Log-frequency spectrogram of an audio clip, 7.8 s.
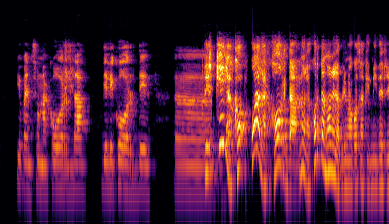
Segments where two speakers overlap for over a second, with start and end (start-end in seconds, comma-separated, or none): none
